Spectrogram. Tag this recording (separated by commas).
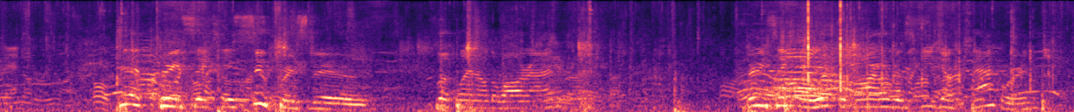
Speech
